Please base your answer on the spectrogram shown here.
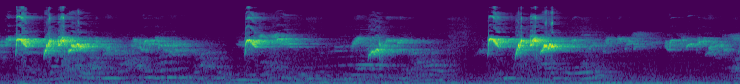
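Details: Mature forest-caught red-whiskered bulbul from Quảng Nam, Vietnam, delivers three bright bursts of rapid slurred warbles, each followed by softer trailing notes, spaced roughly two seconds apart.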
